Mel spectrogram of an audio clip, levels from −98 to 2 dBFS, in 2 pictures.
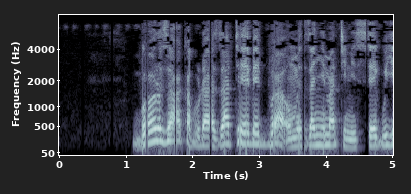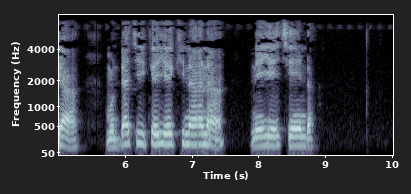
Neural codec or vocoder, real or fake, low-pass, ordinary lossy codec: none; real; 7.2 kHz; MP3, 32 kbps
